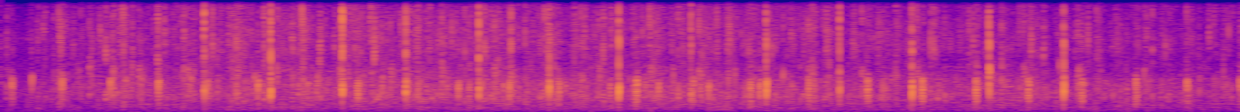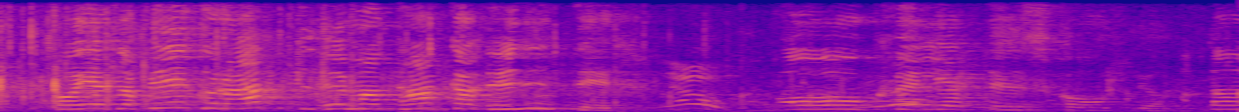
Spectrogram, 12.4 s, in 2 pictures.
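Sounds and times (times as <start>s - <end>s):
audience clapping to welcome a large choir: 0.0s - 10.2s
speech: 6.5s - 9.4s, 10.2s - 12.3s.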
